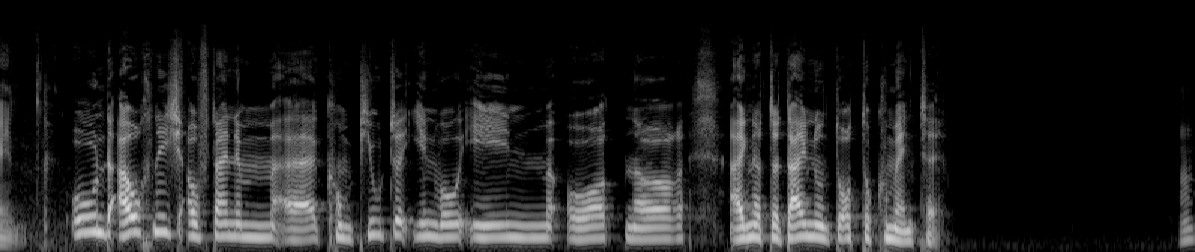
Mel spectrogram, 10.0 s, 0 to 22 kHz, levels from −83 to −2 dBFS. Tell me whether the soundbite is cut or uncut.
uncut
